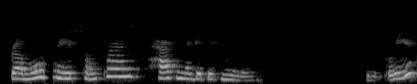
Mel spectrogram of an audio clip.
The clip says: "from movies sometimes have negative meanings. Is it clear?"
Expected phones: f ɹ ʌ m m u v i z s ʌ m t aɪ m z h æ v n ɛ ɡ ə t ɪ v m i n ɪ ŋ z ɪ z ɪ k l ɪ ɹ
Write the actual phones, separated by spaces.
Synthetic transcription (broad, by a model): f ɹ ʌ m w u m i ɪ s ʌ m t aɪ m z h æ v n ɛ ɡ ə t ɪ v m i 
